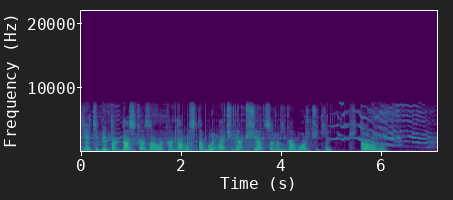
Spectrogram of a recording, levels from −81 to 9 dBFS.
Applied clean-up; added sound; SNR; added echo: none; Squeak; 15 dB; reverberation time 0.1 s.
